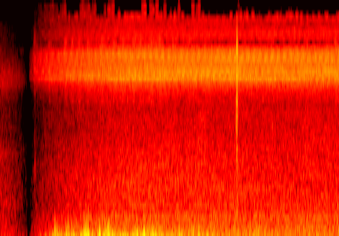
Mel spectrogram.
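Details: Summer insects at a traditional Japanese house in Japan: a steady, high, unbroken buzzing drone runs throughout, over low rustling and thumping noises after a brief silent start.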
